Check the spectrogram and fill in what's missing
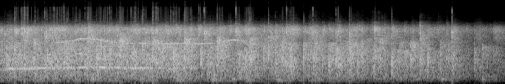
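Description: A church congregation breaks into loud, dense applause nearby, a steady wash of many hands clapping that fades slightly toward the end.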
